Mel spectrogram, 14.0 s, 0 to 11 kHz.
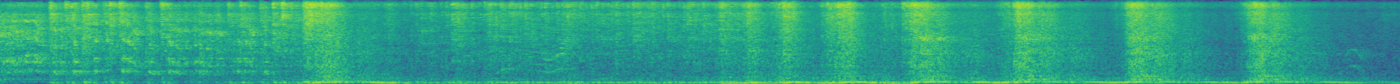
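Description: A 1973 Dodge Charger V8 rumbles in a garage with no air cleaner fitted, idling loud and close with repeated throttle blips rising and falling, and voices talking over the engine.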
